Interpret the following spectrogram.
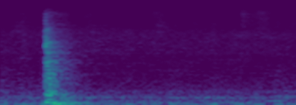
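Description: A pull-out kitchen cabinet being shut, one sharp knock about a third of a second in.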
